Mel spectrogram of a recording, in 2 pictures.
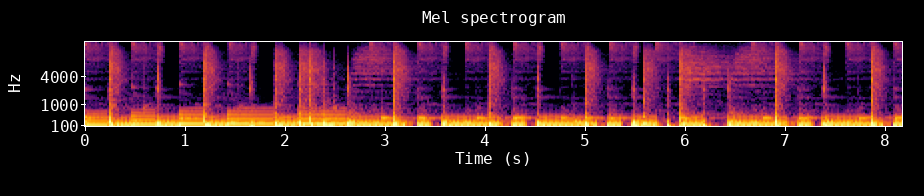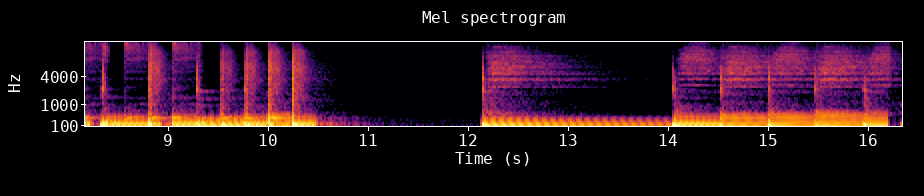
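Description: Karaoke accompaniment from an ELF 707 accompaniment machine playing with drums, bass and guitar on a steady beat. The music stops about ten seconds in and restarts a second and a half later with a held chord.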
